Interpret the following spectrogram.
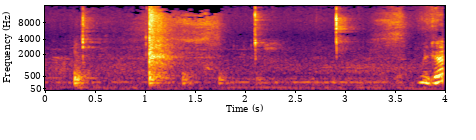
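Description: Mouth sounds of eating a chili- and tajin-coated lime wedge: a few short clicks and smacks of biting and sucking, the loudest about a second in. A voice starts near the end.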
